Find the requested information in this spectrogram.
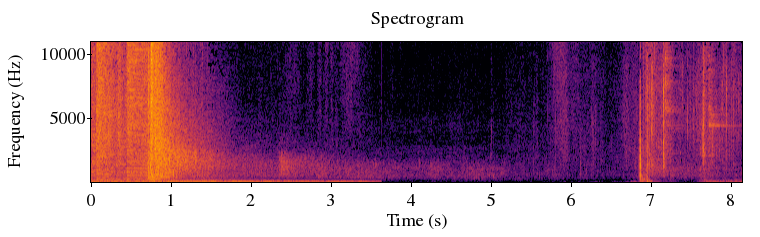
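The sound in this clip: A rifle is fired at a target. A single sharp, loud crack opens with a long fading rumble behind it, then near silence, then a couple of brief knocks near the end.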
